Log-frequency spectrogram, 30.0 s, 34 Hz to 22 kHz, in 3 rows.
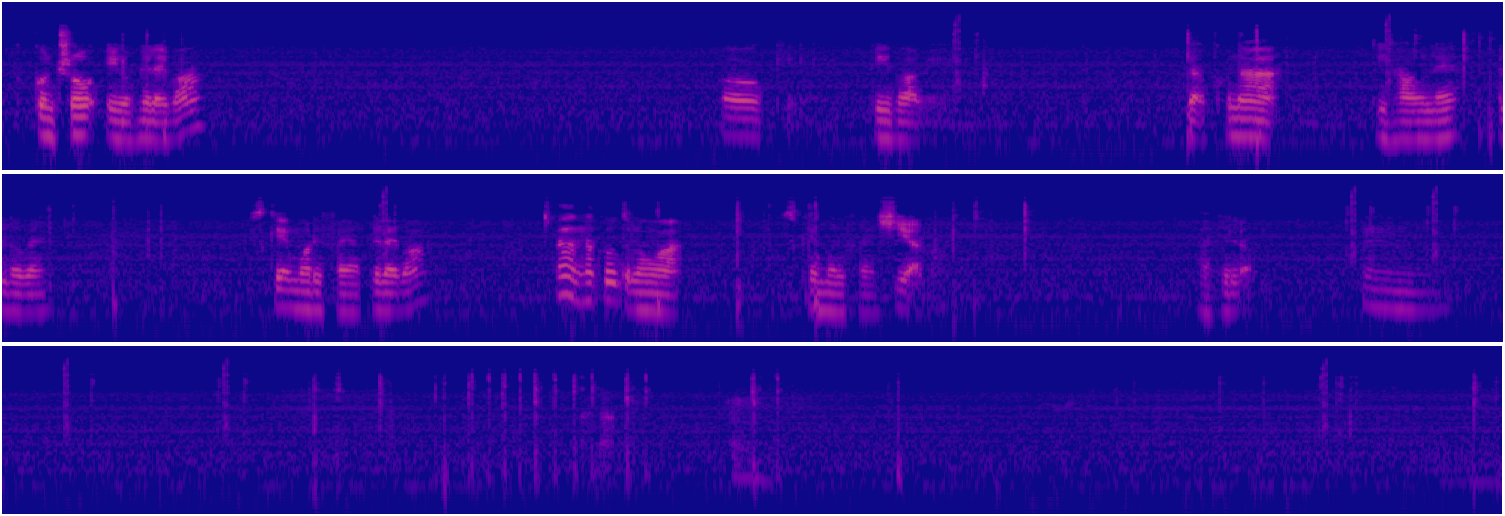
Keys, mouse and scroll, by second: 0.7 ctrl+a, 7.6 middle click, 9.2-11.0 right drag, 10.2 ctrl+l, 12.5 click, 14.6 middle click, 16.3 Tab, 22.0 Tab, 23.0 ctrl+z, 23.2 ctrl+z, 23.5 ctrl+z, 23.7 ctrl+z, 24.0 ctrl+z, 24.9 ctrl+z, 28.8-30.0 drag, 29.7 Tab.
